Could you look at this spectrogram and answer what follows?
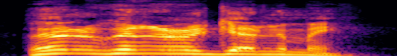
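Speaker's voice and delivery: loud, high, garbled mock Irish accent; unintelligible Irishman. Old Irishman answering the whiskey question, in a garbled Irish accent. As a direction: slur it into incomprehensible Irish. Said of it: "you got to tell me what this man is saying".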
